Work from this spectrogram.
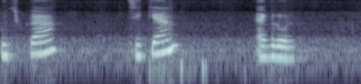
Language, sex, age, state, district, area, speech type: Bengali, female, 18-30, West Bengal, Uttar Dinajpur, urban, spontaneous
